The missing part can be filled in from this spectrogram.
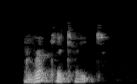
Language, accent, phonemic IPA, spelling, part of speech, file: English, Southern England, /ˈɹɛplɪkeɪt/, replicate, verb, LL-Q1860 (eng)-replicate.wav
- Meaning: 1. To make a copy (replica) of 2. To repeat (an experiment or trial) with a consistent result 3. To reply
